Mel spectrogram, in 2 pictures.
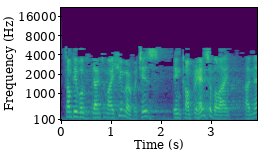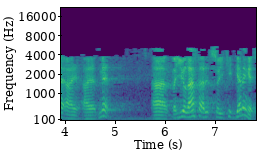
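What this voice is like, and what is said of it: Speaks with a noticeable accent. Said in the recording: “I put it down to my accent that you don't understand.”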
